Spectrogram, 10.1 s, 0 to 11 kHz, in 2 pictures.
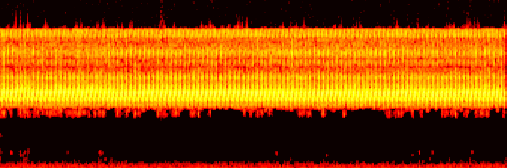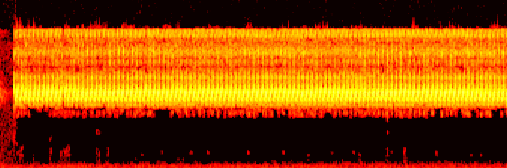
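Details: A Korean cricket recorded in 2020 by the National Institute of Biological Resources gives a continuous, very high, steady trill that runs unbroken apart from one brief drop-out near the middle, over quiet faint low background hum.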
